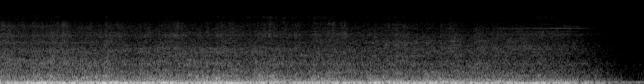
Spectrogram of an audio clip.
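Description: A passenger train rolling past, a loud steady rumble with wheel noise on the rails that dies away near the end.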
